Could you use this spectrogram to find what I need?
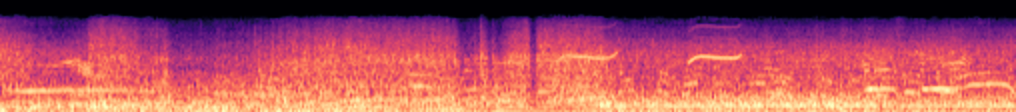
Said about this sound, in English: Gentlemen, warm up your engines!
